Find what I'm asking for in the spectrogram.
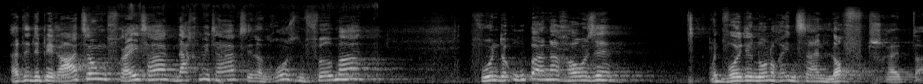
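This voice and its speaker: A man preaching a sermon to his congregation, telling a story animatedly and acting out the quotes. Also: on the high side. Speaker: pastor. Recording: long hall reverb.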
